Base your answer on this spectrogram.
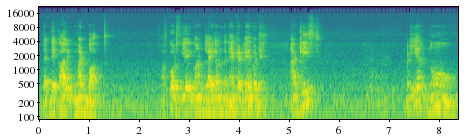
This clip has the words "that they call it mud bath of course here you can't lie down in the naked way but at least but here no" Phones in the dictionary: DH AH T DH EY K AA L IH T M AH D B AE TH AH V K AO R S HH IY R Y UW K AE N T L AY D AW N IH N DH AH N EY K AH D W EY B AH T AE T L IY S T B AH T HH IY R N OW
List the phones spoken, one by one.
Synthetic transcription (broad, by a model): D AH T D EY K AA L IH T M AH D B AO T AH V K AO R S HH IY R Y UW K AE N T L AY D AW IH N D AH N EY K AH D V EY B AH T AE T L IY S T B AH T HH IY R N OW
